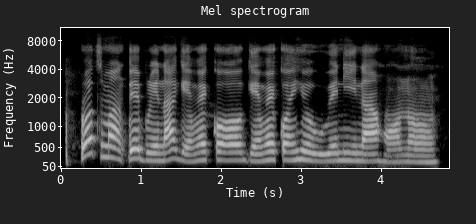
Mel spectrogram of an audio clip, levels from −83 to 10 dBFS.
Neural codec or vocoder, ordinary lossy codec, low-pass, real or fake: autoencoder, 48 kHz, 128 numbers a frame, DAC-VAE, trained on Japanese speech; none; 9.9 kHz; fake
